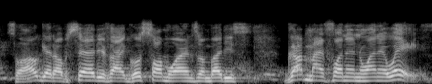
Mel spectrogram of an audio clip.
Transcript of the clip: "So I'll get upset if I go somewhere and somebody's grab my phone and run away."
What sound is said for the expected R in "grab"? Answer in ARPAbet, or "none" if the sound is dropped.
none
